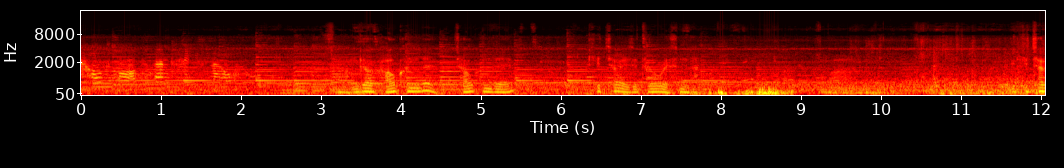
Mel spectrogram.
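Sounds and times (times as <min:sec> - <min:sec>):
electric railcar rumbling: 0:00.0 - 0:12.0
railcar drive whine: 0:00.0 - 0:12.0.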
